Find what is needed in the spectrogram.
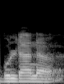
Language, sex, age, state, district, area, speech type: Marathi, male, 30-45, Maharashtra, Buldhana, urban, spontaneous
